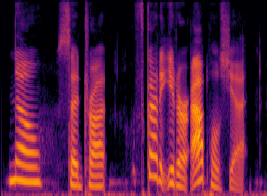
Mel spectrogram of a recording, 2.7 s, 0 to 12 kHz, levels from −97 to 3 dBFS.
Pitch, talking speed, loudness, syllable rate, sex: 220 Hz, 225 wpm, -22 LUFS, 6.1 syllables/s, female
